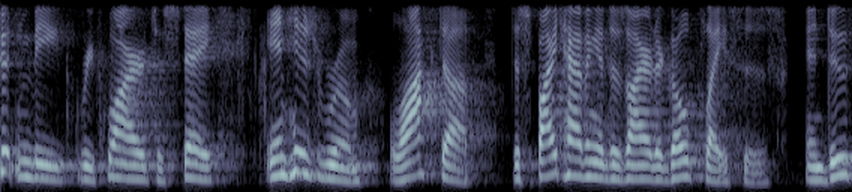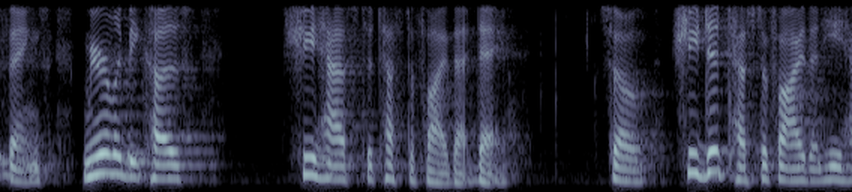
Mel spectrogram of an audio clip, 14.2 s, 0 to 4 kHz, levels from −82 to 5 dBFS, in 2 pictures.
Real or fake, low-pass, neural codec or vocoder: real; 3.6 kHz; none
